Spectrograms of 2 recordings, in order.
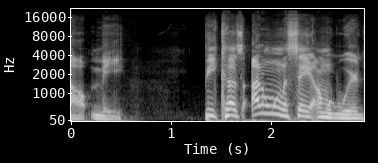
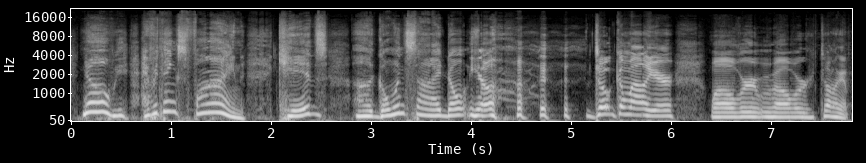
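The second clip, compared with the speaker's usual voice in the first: high fake-cheerful mom brushing off trouble; judgy mom; 4 semitones higher than usual. Judgy mom covering for the kids, high fake cheer. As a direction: shoo the kids inside, sweetly. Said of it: "the judgy mom".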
